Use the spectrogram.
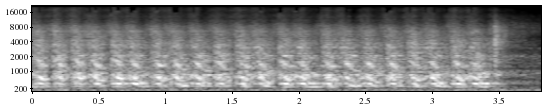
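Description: A car engine cold-starts at 30 degrees and settles into a loud, steady, pulsing run up close, easing off near the end.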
